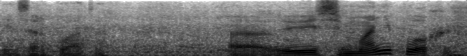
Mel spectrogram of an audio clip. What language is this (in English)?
Russian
